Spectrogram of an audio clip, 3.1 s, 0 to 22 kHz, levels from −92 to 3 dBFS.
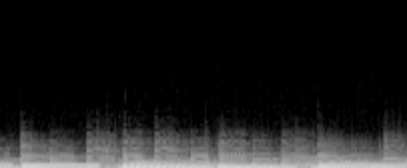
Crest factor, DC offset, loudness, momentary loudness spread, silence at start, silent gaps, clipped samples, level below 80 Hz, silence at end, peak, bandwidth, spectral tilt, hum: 14 dB; under 0.1%; -18 LUFS; 5 LU; 0 s; none; under 0.1%; -22 dBFS; 0 s; -2 dBFS; 4.5 kHz; -12 dB/octave; none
